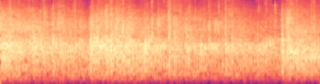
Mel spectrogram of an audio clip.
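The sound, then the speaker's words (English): An audience applauds to thank a couple for decades of ministry service in Missouri, a dense, steady wash of many hands clapping at once with no single claps standing out, holding at an even, fairly loud level throughout. “And so can we give them a round of applause as a way of saying thank you for their service to our King?”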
